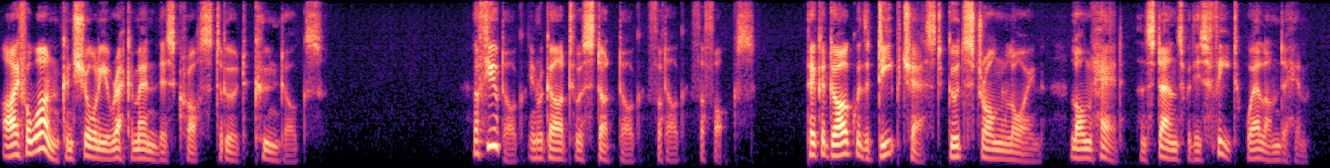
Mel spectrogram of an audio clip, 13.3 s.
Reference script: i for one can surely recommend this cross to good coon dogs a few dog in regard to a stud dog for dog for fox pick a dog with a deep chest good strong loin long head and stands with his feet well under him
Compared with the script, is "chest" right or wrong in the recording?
right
